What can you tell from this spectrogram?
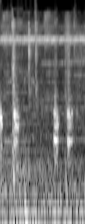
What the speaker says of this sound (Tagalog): Yun mga manok ni Uncle, guys.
